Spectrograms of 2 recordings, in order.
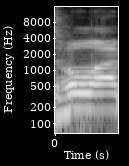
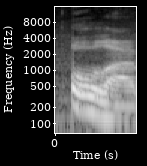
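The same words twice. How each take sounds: First: The h at the start is pronounced hard. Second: The h at the start is silent. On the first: The speaker calls it wrong. "I pronounced the H a little too hard" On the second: The speaker calls it right. "There we go"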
